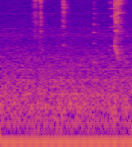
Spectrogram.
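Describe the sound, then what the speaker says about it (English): Scissors snip the twine tails off the back of a woven rag rug trivet, giving three short, quiet cuts close by in an otherwise still room, the last one slightly louder. "We're going to trim those off."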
